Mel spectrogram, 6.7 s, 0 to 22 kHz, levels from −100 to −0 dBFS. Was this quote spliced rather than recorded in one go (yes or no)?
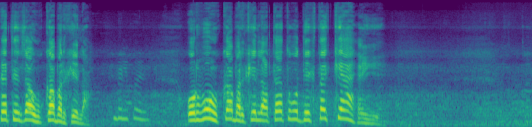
no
